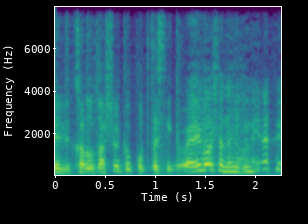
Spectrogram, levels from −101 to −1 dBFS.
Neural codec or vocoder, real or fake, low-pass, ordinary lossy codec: codec, 16 kHz, 0.5 kbps, FunCodec, trained on Chinese and English, 25 frames a second; fake; none; none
